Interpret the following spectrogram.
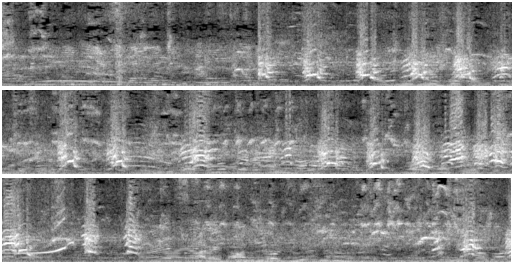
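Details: Golden Retriever puppies for sale at the Galiff Street pet market in Kolkata, India, give quick, sharp barks and yips, several a second, over steady crowd chatter and market bustle.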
